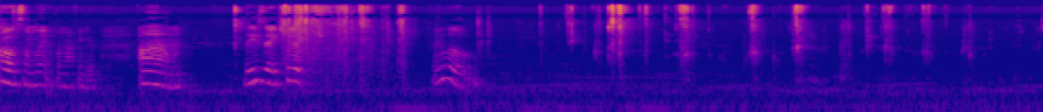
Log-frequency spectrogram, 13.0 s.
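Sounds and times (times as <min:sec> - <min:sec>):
tortilla chip crunching: 0:06.8 - 0:13.0.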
